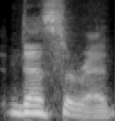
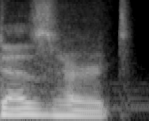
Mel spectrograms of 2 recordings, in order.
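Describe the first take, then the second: First: The name is said as 'Deseret' with three syllables. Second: The name is said like the word 'desert'. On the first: The speaker calls it right. "Deseret, sorry, not Desert" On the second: The speaker calls it wrong. "not Desert"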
